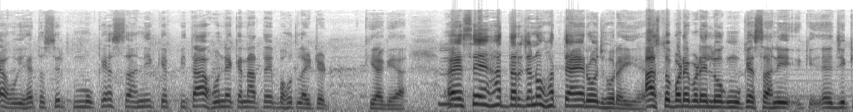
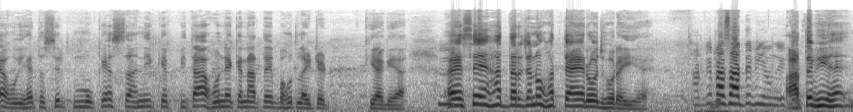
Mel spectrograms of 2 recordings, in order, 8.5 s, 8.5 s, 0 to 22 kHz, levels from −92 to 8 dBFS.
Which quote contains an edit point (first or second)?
first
